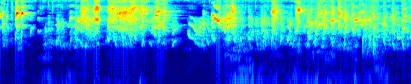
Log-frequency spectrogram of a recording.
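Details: Morning budgie chirps, harsh squawky warbling and buzzy notes in a continuous jumble, with low thuds and clatter mixed in.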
